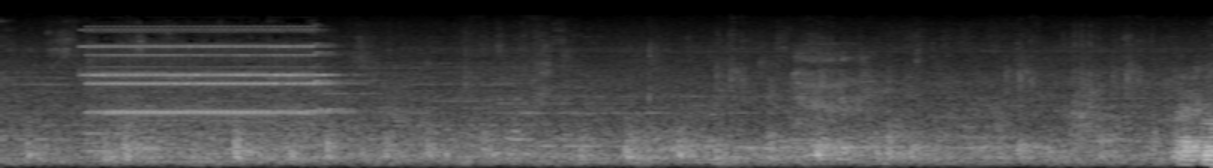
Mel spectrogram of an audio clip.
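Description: A steady electronic tone sounds for about two seconds, starting about half a second in: the show-jumping start signal telling the rider the round may begin. Under it runs the steady noise of a busy indoor arena.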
